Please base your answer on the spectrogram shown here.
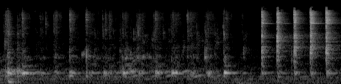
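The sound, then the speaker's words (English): Eggs beaten in a large bowl for a pumpkin pie, heard as a quick run of rhythmic scraping strokes that ends in a few sharper, louder clacks. “Okay, so first we're gonna start with getting the eggs a little beaten up.”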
